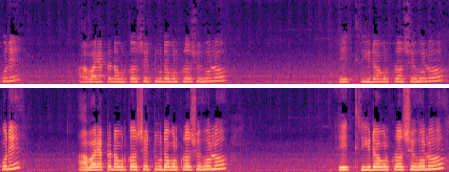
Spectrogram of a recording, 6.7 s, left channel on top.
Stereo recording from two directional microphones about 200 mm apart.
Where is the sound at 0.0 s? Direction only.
65° right (ahead or behind).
